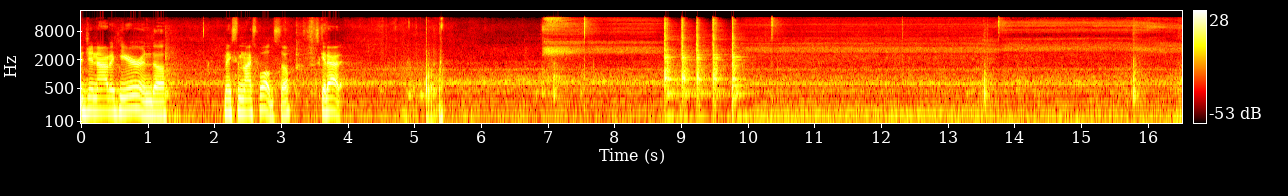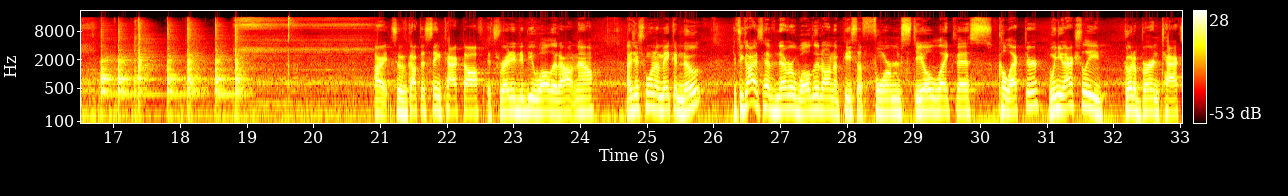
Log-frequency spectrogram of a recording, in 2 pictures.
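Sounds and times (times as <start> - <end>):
steady background hiss: 0.0 - 33.0.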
